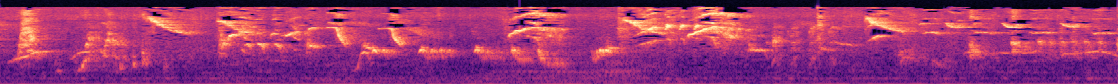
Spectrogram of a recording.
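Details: Male white-rumped shama giving a mating song meant to stir other shamas into breeding condition. It is a dense, varied run of rich whistles, sharp downslurred notes and harsh chattering phrases, with short pauses between bursts and a faint low hum beneath.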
